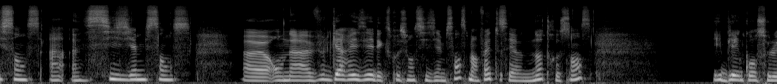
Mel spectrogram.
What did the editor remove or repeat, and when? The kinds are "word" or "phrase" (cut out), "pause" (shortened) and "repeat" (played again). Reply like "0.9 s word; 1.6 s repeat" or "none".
5.0 s word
